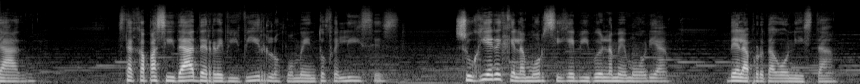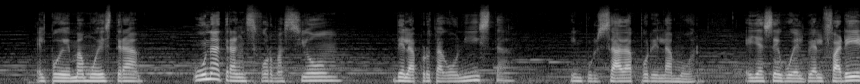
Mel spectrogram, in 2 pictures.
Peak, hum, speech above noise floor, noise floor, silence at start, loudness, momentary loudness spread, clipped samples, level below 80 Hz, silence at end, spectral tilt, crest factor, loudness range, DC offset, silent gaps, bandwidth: -2 dBFS; none; 25 dB; -44 dBFS; 0 s; -19 LUFS; 19 LU; under 0.1%; -48 dBFS; 0 s; -5 dB/octave; 18 dB; 3 LU; under 0.1%; none; 17.5 kHz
